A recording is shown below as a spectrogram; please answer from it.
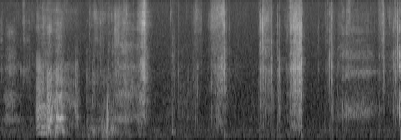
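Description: Sheet of origami paper rustling and crinkling as it is folded and creased by hand against a tabletop, in short irregular bursts.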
